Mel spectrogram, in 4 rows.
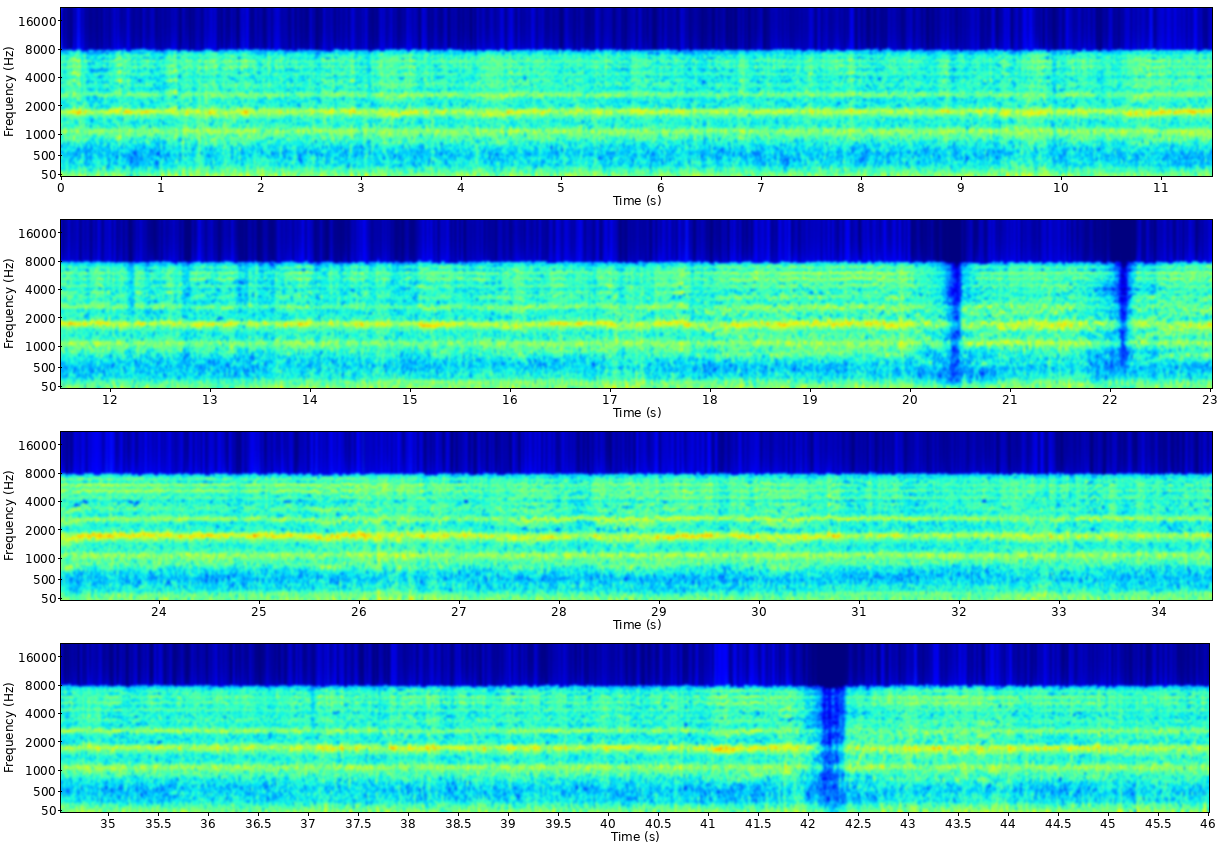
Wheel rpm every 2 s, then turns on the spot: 230, 230, 230, 230, 230, 230, 230, 230, 230, 200, 130, 170, 230, 220, 230, 230, 230, 230, 230, 230, 210, 150, 220.
none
